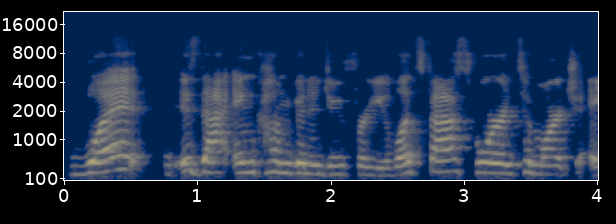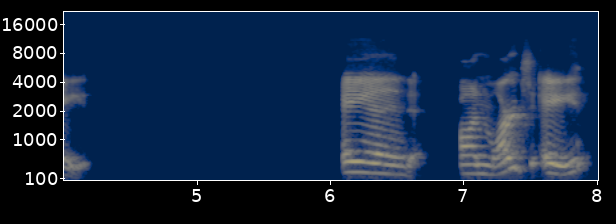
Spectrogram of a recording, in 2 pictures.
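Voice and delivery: walk them through it like a meditation; guided visualization. Acted. Guided visualization over Zoom.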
